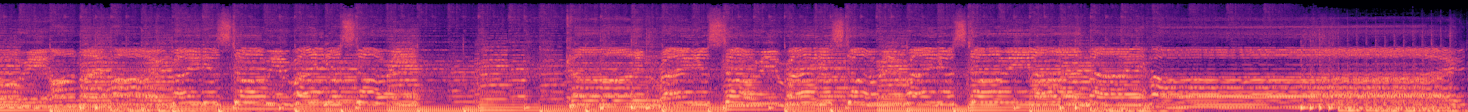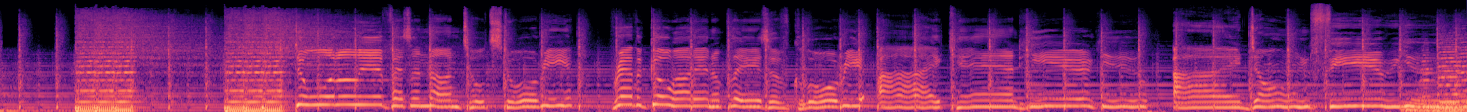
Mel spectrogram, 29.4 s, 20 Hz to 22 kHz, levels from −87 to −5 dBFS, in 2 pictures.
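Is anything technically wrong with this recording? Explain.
No, no technical faults here.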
